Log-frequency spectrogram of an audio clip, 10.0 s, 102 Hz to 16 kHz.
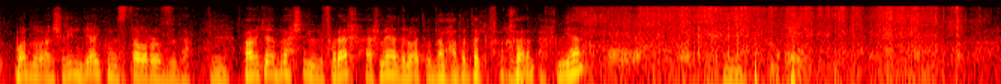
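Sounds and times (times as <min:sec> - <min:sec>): food packaging crinkling and rustling: 0:05.7 - 0:09.9.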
